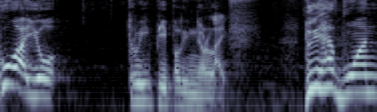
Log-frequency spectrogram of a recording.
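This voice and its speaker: Romanian accent on a very clean recording with a silent background. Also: man. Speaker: preacher. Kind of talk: sermon. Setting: church.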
